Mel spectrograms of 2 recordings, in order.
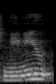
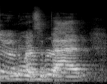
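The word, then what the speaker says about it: Jeanine: You said Janini? Yeah, I do. That's how I pronounced her name for so long. Janini? Janini. That's how I said her name. Janine. How do you say her name? Janine. Janine, okay. That's how everybody says her name.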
